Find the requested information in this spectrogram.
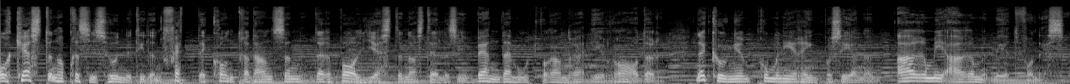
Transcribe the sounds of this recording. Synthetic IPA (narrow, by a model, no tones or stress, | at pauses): ɔɾkʰɛst̪əɳhaɾpʰɾɛsiːshɵnːɪt̪ʰːɪld̪ɛ̰nɧɛt̪ːəkʰɔnt̪ɾad̪ansənd̪æɾbɑːljɛst̪əɳast̪ɛlːəʂɛjvɛnd̪amʊt̪vaɾand̪ɾaʔɪɾɑːd̪ə̰ɾ | næɾkʰɵŋːənpʰɾʊmɪneːɾaɾɪnpʰɔseːnə̰n | aɾmɪʔa̰ɾmːeːd̪fɔ̰nɛ̰s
